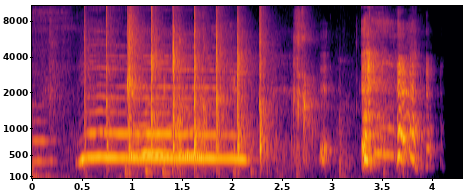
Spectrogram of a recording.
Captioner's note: cheering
